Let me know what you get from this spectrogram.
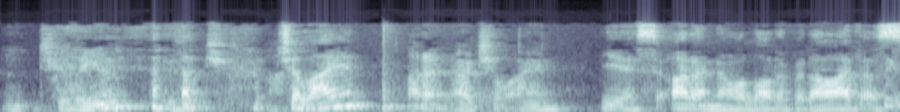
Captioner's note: laughs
